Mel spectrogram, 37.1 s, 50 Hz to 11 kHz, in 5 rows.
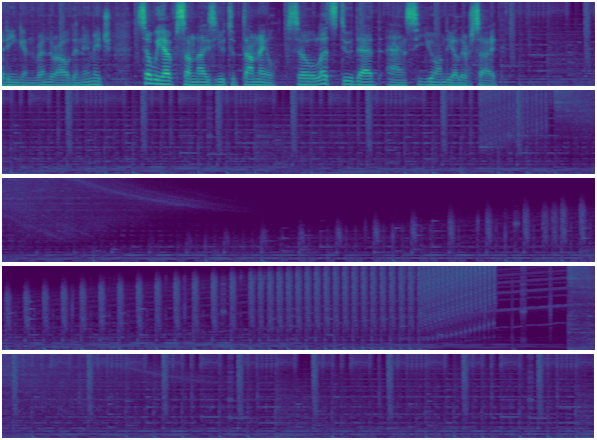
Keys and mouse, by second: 7.3 click, 7.9 middle click, 8.3 shift+a, 9.4 g, 10.1 Tab, 10.3 s, 10.7 r, 11.7 middle click, 11.9 z, 12.0 middle click, 12.6 click, 12.9 x, 13.4 click, 13.5 g, 14.1 click, 14.7 middle click, 14.9 e, 15.3 KP_1, 16.1 middle click, 16.7 f, 16.9 middle click, 17.1 e, 18.3 middle click, 19.2 Tab, 19.3 shift+right click, 19.4 shift+a, 19.9 Tab, 20.0 s, 20.5 s, 21.5 middle click, 21.7 s, 22.2 middle click, 22.6 e, 23.1 a, 23.2 middle click, 23.6 g, 25.3 middle click, 25.6 g, 25.9 Tab, 26.1 click, 26.7 click, 26.9 click, 27.2 Tab, 27.3 g, 28.0 3, 28.5 Tab, 28.7 click, 28.8 ctrl+a, 28.9 Tab, 29.1 3, 29.2 click, 29.5 shift+click, 29.6 shift+middle click, 30.1 shift+middle click, 30.9 ctrl+e, 33.2 click, 34.4-35.5 drag, 36.9-37.0 drag.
